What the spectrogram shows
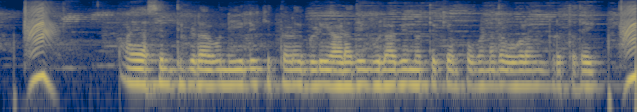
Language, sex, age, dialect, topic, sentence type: Kannada, male, 36-40, Mysore Kannada, agriculture, statement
